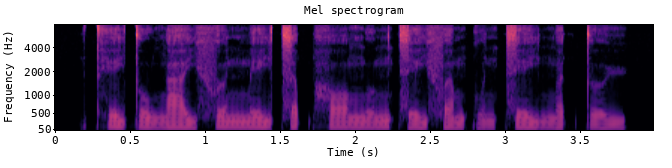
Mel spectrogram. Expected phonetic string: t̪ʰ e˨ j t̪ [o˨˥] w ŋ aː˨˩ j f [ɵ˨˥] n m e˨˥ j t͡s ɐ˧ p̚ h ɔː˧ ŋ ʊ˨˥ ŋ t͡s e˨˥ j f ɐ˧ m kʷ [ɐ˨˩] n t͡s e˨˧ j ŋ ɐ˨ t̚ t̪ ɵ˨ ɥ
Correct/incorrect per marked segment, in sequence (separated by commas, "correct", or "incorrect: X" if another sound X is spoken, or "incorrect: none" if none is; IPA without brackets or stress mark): incorrect: o˨˩, incorrect: ɵ˨, correct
